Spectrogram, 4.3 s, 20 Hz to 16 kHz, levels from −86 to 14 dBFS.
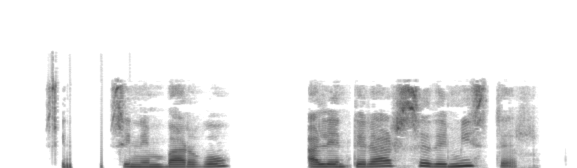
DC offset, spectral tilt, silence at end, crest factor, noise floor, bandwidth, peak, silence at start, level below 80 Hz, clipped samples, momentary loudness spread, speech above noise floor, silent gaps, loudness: under 0.1%; -4 dB/octave; 0.45 s; 18 dB; under -90 dBFS; 9 kHz; 0 dBFS; 0.35 s; -60 dBFS; under 0.1%; 15 LU; over 74 dB; 0.57-0.74 s, 1.73-2.30 s, 3.67-3.71 s; -17 LUFS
